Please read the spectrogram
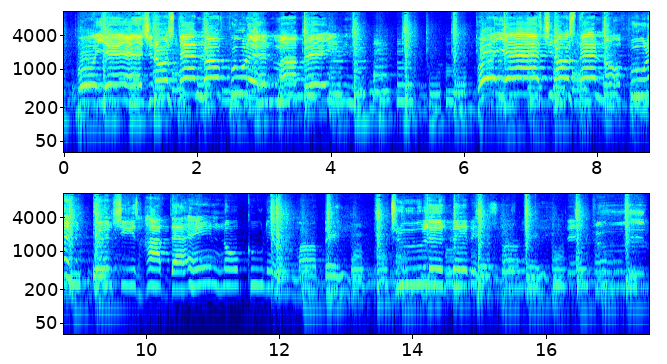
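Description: Electric blues recording with a harmonica playing the lead, its notes bending and wavering, over guitar, bass and a steady drum beat. The lead drops out briefly about ten seconds in, then comes back.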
